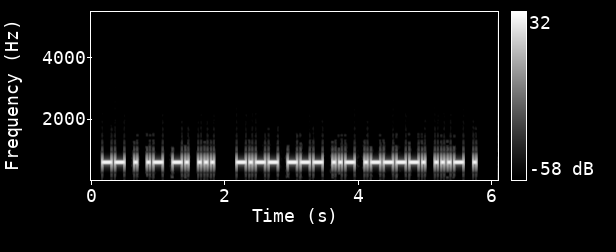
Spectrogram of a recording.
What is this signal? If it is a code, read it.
Morse code, heard as a keyed tone, about 25 wpm, 600 Hz. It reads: MEANS YOU'VE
